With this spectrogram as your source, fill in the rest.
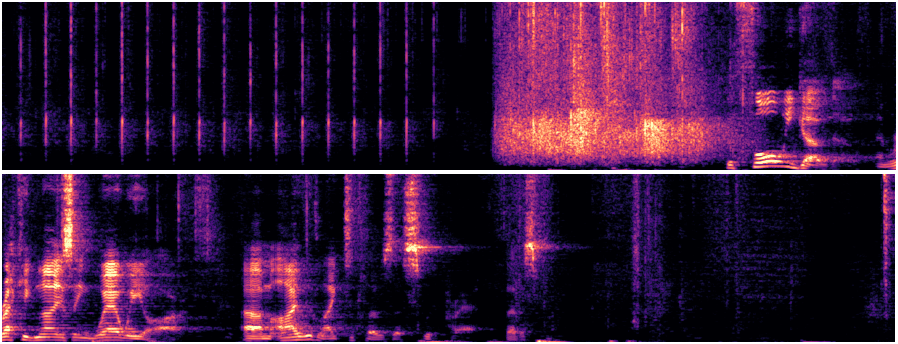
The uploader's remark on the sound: A conversation held at Timothy Eaton Memorial Church in Toronto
